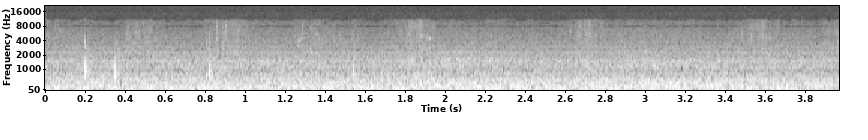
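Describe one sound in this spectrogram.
Water gurgles and bubbles underwater.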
